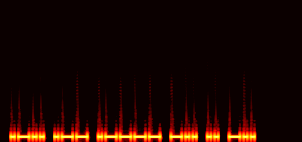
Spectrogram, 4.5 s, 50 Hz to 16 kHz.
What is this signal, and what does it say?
Morse code, heard as a keyed tone, about 22 wpm, 700 Hz. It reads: LW1DID
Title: DXCC-100 Call Signs - 6 Characters - 22wpm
